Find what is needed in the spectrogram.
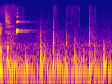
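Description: Chalk on a chalkboard as arrows are drawn: a short high squeak about a third of a second in, then a run of light taps and scratches.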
